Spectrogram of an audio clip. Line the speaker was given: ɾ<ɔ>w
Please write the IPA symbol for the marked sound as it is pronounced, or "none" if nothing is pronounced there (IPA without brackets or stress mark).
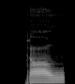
ɔ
